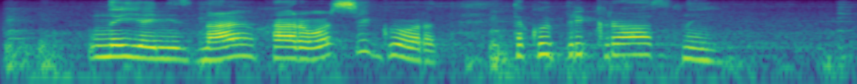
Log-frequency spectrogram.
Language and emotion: Russian, positive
